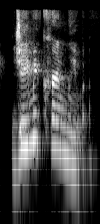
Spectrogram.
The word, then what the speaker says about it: Jamie Kern Lima: jam Lee k i I say it wrong Jamie Kern Lima this is her book worthy but she has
